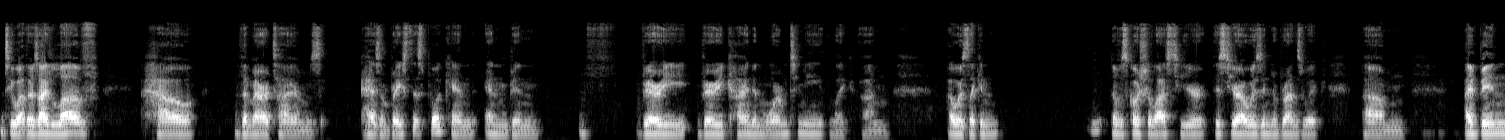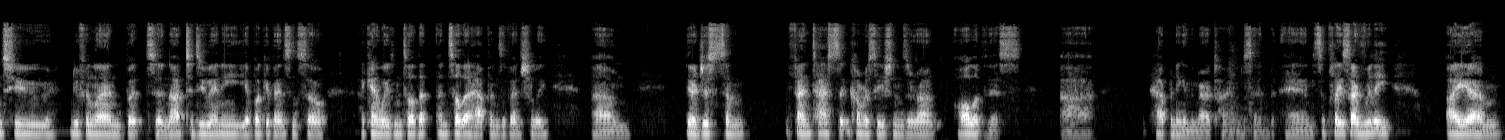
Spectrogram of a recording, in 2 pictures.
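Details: Stuttering in an adult man, a writer who describes himself as a person who stutters, speaking in a podcast interview.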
